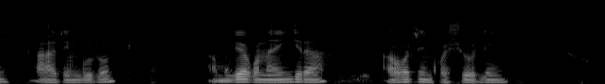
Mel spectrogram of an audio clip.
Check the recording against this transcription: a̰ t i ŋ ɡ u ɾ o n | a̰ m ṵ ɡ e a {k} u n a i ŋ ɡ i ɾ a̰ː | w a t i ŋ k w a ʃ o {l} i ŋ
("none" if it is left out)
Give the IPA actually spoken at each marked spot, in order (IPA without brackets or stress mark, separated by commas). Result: k, l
